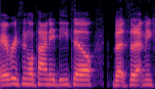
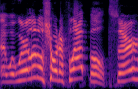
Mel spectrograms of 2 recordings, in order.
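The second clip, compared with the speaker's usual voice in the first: nervous stammering sergeant voice, scared, flustered, higher pitch; 12 semitones higher, 4 dB louder than usual. Voicing a sergeant caught by a general and his staff: nervous stammering sergeant. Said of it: "I like to imagine this guy's like".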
